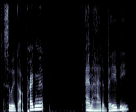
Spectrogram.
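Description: A woman's voice: lowish voice, animated, brisk, gravelly, warm tone, no echo, clean studio sound. A woman telling a personal story to an audience in an earnest, vivid way.

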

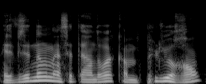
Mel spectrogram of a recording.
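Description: A man with a Quebec French accent, narrating a tabletop game as game master in an unhurried, descriptive way. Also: medium pitch, expressive, a little mellow, no room sound, studio quality. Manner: descriptive, unhurried storytelling with many fillers.

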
